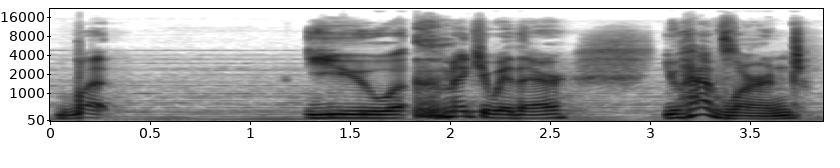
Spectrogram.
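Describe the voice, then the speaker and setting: A man's voice: mid-range voice, expressive, slow pace, a little mellow, soft background music. A man working as game master, improvising tabletop game narration in an informal, chatty way.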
